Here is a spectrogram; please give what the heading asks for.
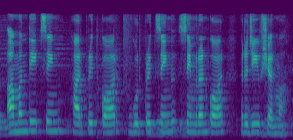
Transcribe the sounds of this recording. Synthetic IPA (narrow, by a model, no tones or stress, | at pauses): aːmənd̪iːpsɪ̃ŋɡhaɾpɾɪt̪kɔːɾɡʊɾpɾɪt̪sɪ̃ŋɡsɪmɾənkɔːɾ | ɾəd͡ʒiːʋʃɐɾmaː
